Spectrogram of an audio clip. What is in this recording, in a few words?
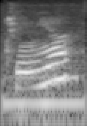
"plate", Macedonian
